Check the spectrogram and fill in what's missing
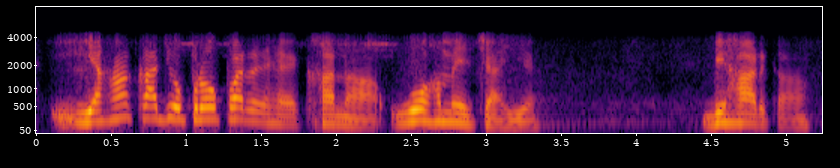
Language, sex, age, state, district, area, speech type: Hindi, male, 30-45, Bihar, Begusarai, rural, conversation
